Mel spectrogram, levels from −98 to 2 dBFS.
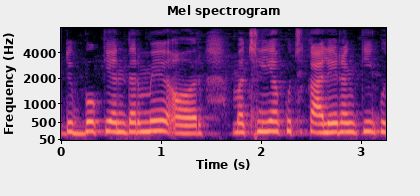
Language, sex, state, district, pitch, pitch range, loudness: Hindi, female, Bihar, Purnia, 250 Hz, 235-260 Hz, -24 LUFS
